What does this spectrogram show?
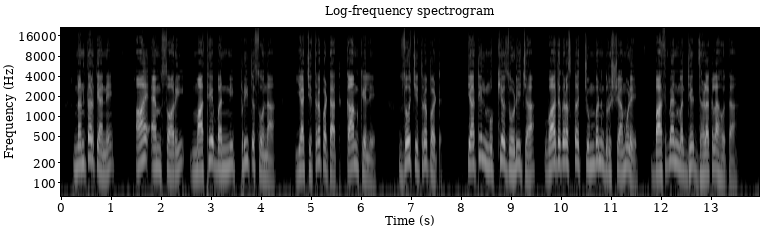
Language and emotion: Marathi, neutral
